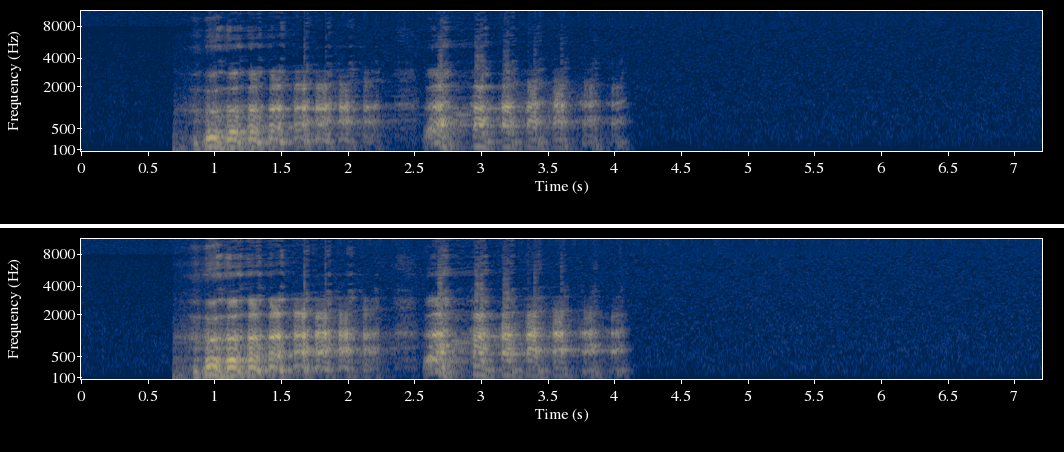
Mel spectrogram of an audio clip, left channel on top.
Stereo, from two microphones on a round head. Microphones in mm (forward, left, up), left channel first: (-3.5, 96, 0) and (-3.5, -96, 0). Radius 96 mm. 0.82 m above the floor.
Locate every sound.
0.7 s laughter: 40° right (ahead or behind), 0.8 m; by 4.1 s 65° right (ahead or behind), 4 m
